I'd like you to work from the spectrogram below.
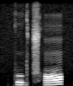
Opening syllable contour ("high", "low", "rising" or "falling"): low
